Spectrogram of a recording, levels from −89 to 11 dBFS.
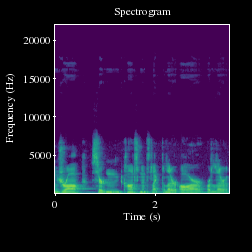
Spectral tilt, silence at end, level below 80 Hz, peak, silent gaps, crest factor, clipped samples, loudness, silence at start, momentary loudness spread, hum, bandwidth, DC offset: -5.5 dB/octave; 0 s; -40 dBFS; 0 dBFS; none; 16 dB; under 0.1%; -16 LUFS; 0 s; 10 LU; none; 7.8 kHz; under 0.1%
